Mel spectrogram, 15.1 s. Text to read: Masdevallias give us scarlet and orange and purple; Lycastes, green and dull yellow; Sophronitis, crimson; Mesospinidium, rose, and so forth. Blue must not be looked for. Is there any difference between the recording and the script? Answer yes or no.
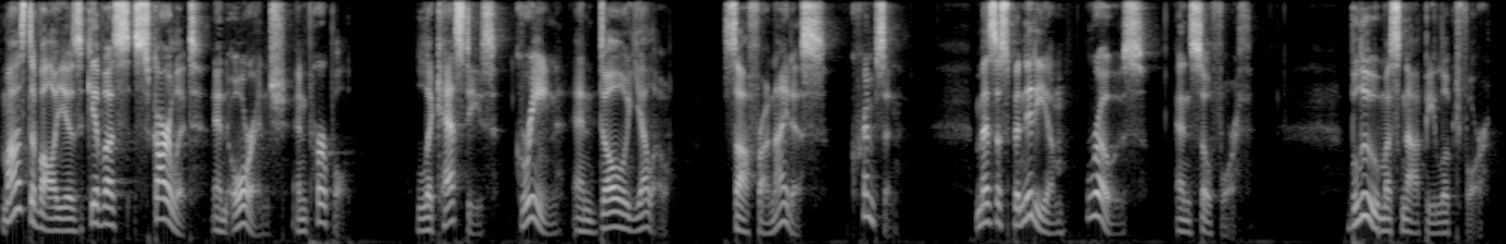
no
